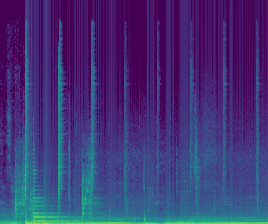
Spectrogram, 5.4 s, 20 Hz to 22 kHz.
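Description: BMW E46 M3 engine revving hard with a raspy exhaust, one loud blip followed by sustained revs that rise and fall, heard up close during a drive.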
